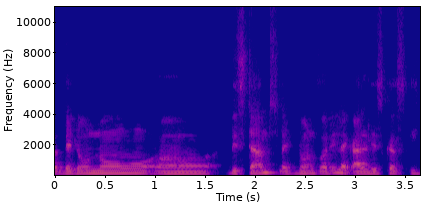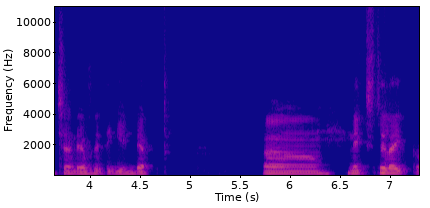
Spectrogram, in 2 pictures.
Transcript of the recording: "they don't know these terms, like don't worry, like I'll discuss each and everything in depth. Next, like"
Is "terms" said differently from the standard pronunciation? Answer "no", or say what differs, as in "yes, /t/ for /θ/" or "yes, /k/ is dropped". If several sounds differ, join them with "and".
yes, /s/ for /z/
